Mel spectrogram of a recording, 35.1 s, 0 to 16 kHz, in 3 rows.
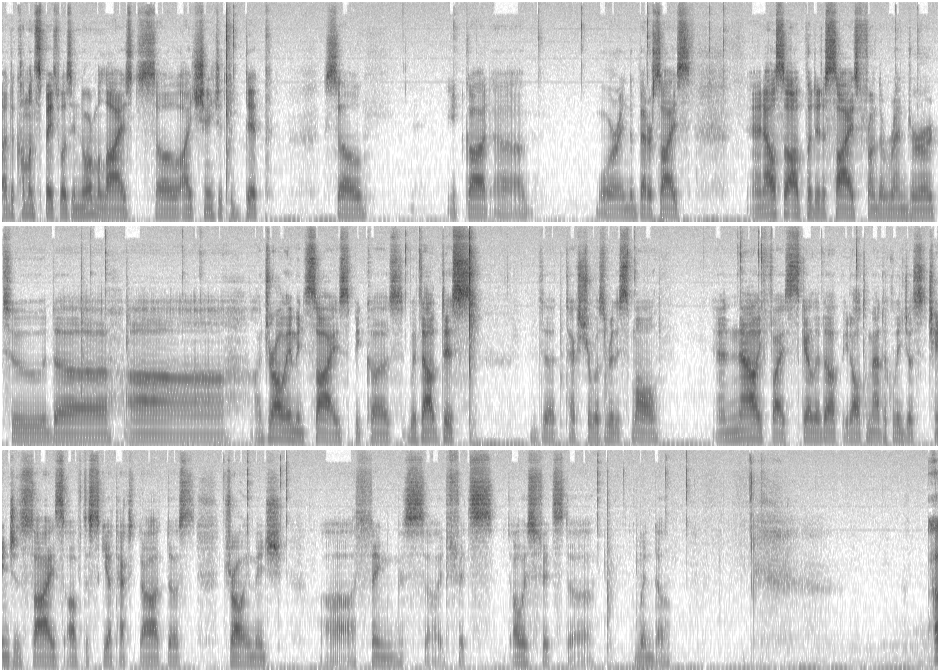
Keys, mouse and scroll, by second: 2.9-5.1 drag, 5.8-8.8 drag, 8.8 right click, 16.9 click, 17.6 Delete, 19.4 click, 19.6 ctrl+z, 20.9-24.5 drag, 26.5-29.1 drag, 29.7-32.7 drag, 32.7 right click.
